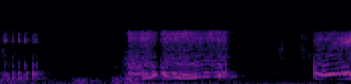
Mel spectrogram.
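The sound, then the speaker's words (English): Three loud fart noises blown with the mouth, a short one, then a longer wobbling blat, then another, separated by brief pauses with no talking. “You do it three times? Three fart sounds.”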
